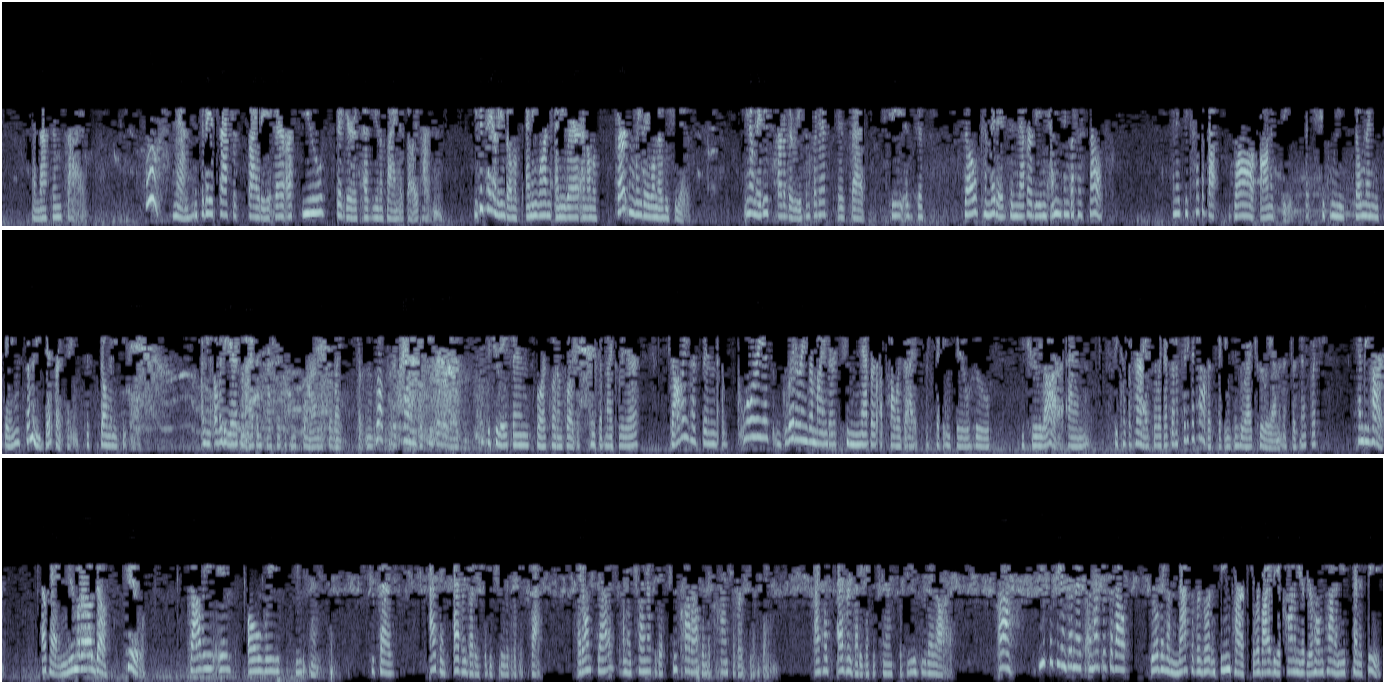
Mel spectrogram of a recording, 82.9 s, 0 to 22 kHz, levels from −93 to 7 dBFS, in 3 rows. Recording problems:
garbled, watery; badly; nothing above 3 kHz
animal sounds; loud; throughout; 7 dB below the speech

